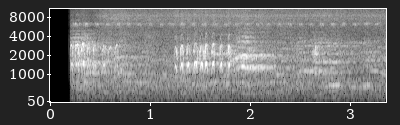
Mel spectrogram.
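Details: A rescued bulbul's offspring gives a short run of bright, liquid, chattering notes over a faint steady hiss.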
